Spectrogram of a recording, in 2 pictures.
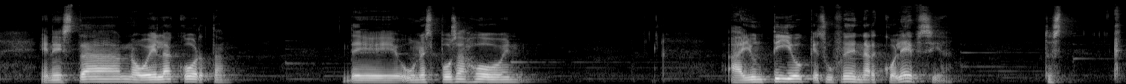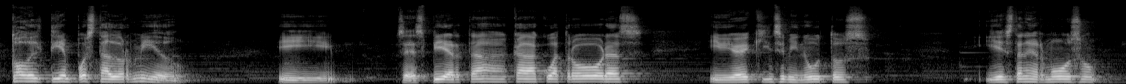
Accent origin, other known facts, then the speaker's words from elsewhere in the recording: Colombia; a nosotros como latinoamericanos, como colombianos, nos resulta distinto hablar de violencia.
